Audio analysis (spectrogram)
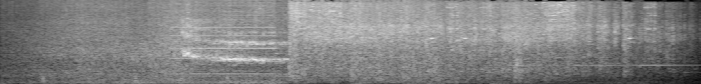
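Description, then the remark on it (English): Car tires screech loudly for a second or two, then cut off into a violent crash, a car smashed hard from behind by another car, with shattering glass and scattering debris that rattles on for several seconds. No one speaks. “As you're about to ask your next question, bright lights and the sound of screeching tires enter your consciousness.”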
